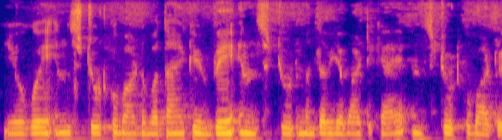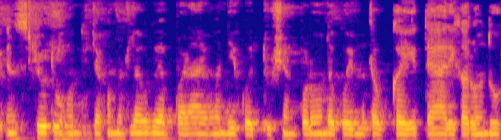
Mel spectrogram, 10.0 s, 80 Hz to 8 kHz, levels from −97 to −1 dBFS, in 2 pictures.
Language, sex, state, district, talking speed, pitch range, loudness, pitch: Garhwali, male, Uttarakhand, Uttarkashi, 190 wpm, 115-120 Hz, -19 LUFS, 115 Hz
